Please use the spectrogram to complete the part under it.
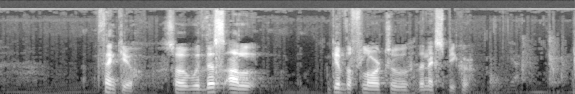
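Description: A young man speaks clearly into a microphone.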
